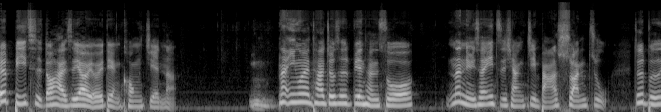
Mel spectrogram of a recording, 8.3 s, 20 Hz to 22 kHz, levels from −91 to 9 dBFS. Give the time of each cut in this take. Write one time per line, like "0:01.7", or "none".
0:06.6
